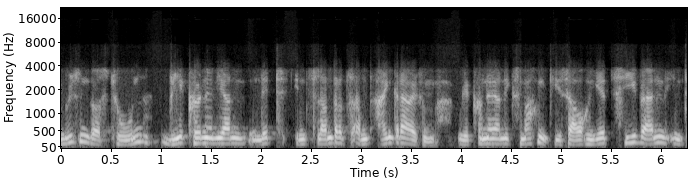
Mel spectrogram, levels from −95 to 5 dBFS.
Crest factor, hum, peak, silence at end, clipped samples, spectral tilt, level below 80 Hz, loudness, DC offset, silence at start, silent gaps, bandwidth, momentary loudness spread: 16 dB; none; -2 dBFS; 0.05 s; under 0.1%; -9 dB/octave; -56 dBFS; -18 LUFS; under 0.1%; 0 s; none; 4.3 kHz; 8 LU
